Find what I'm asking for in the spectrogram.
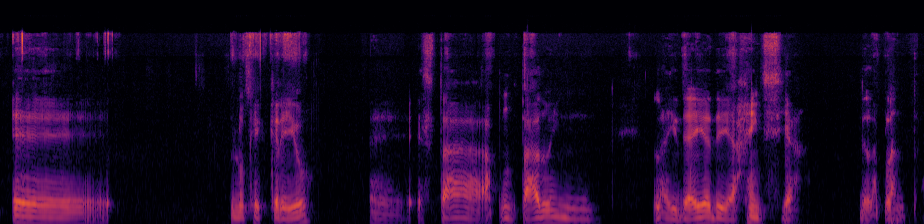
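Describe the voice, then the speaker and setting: A man with a very low, dark voice and a Brazilian Portuguese accent, commenting in an academic discussion. He talks slowly, with frequent fillers, searching for words in a language that is not his own. The sound is dry and close. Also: dry recording.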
